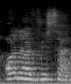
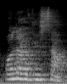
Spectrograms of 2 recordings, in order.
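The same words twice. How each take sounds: The two takes are said the same way.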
